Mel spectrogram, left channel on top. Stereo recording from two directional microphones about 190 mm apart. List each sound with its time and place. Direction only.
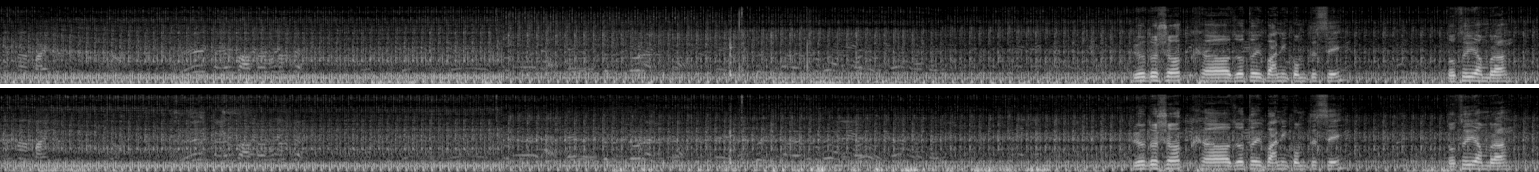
11.3 s speech: 20° left (ahead or behind)
14.4 s speech: 20° left (ahead or behind)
